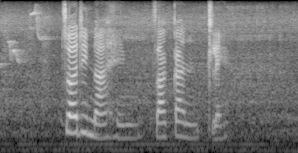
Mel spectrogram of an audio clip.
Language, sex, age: Southern Sotho, female, 21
